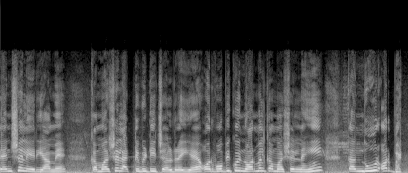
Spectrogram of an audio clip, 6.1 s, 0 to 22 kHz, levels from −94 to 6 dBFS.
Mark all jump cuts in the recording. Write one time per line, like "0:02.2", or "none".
none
